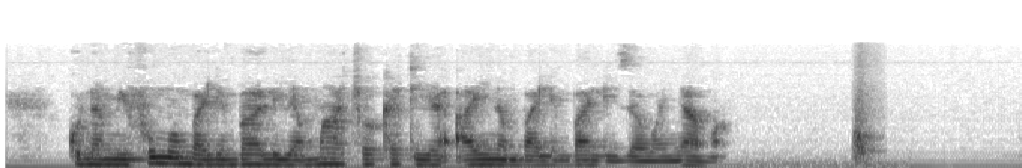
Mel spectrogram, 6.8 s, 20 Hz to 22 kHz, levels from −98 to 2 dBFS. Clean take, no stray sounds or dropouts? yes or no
no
